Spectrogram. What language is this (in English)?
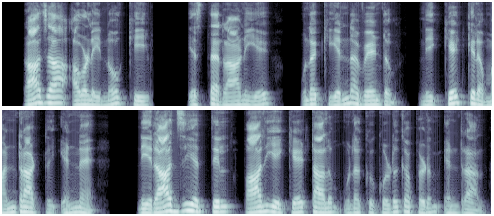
Tamil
